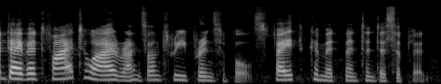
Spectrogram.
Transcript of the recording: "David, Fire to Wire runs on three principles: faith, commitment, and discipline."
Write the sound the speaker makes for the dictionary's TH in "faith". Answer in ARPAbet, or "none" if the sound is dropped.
TH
